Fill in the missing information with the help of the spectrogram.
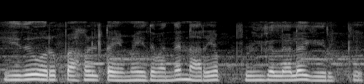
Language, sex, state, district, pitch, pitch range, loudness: Tamil, female, Tamil Nadu, Namakkal, 200 Hz, 195-210 Hz, -16 LUFS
